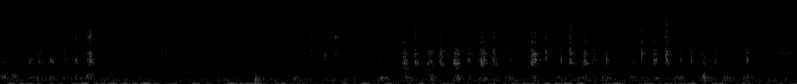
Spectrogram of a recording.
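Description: A wooden stylus scratches details at the top of the design on a flat scratch art paper card. Quick, short, bright scratching strokes repeat in rapid bursts over a steady low hum.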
